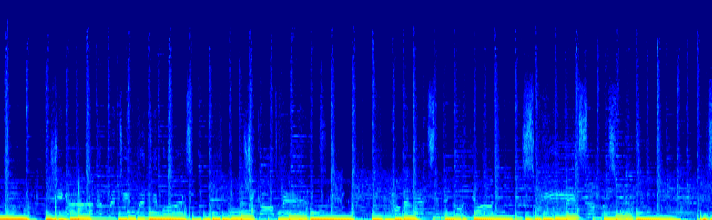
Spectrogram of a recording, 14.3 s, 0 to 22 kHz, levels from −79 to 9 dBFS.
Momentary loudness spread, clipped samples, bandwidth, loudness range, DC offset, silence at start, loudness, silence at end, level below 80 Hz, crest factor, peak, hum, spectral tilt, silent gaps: 11 LU; under 0.1%; 12 kHz; 3 LU; under 0.1%; 0 s; -23 LUFS; 0 s; -30 dBFS; 16 dB; -6 dBFS; none; -8.5 dB/octave; none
